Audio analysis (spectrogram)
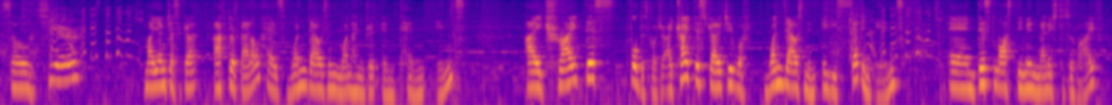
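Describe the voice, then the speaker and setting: Faint game music plays as a woman posting game videos talks through each move step by step, explaining her strategy. Her low voice stays relaxed at a measured pace while her pitch stays lively.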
